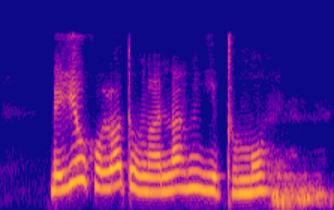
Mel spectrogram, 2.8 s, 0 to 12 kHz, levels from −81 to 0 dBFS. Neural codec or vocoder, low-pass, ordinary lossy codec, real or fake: codec, 16 kHz, 1.1 kbps, Voila-Tokenizer; 7.2 kHz; none; fake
